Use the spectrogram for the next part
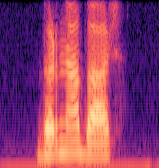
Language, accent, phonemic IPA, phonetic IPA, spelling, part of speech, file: Armenian, Eastern Armenian, /bərnɑˈbɑɾ/, [bərnɑbɑ́ɾ], բռնաբար, adverb, Hy-բռնաբար.ogg
- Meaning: violently, forcibly, by force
